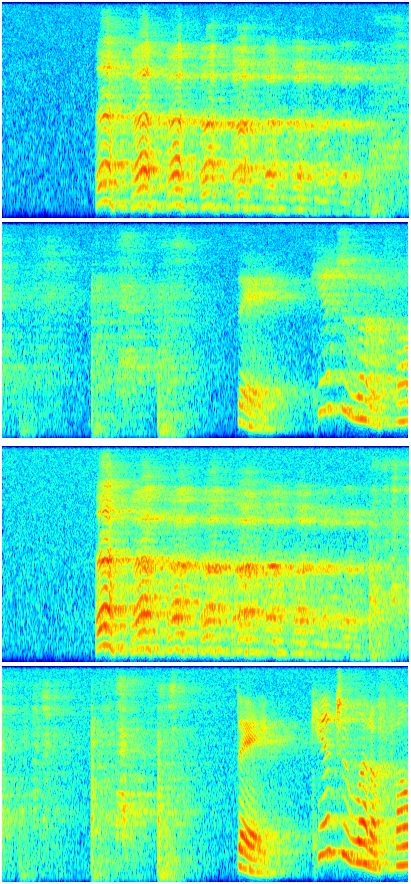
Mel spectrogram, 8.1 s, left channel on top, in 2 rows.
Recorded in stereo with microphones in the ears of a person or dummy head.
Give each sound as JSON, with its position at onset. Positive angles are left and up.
{"t": 0.9, "sound": "laughter", "side_deg": -20, "distance_m": 0.8}
{"t": 3.7, "sound": "writing", "side_deg": -60, "distance_m": 3.5}
{"t": 6.4, "sound": "a woman speaking", "side_deg": -50, "distance_m": 0.8}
